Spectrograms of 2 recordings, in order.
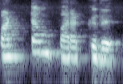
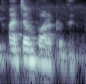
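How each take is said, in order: First: Said with strong, hard Tamil consonants. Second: Said with soft, unstressed English-style consonants.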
